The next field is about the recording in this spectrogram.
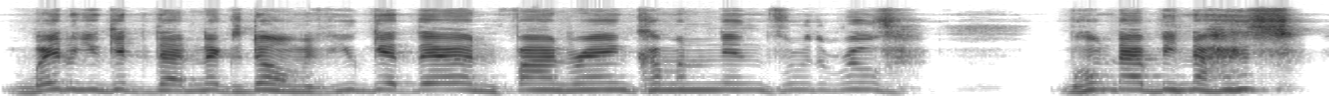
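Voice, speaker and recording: A man's voice: very high-pitched, measured pace, pushed and bright, pitched above the performer's own voice, full character voice. A man reading a story aloud, voicing a hardened, worn-out, fatalistic soldier who talks bluntly and bitterly. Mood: fatalistic, desperate. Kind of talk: dramatic storybook character reading.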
